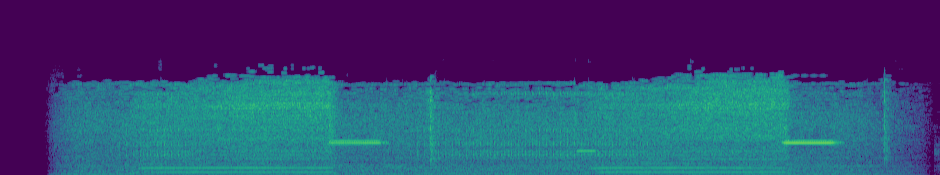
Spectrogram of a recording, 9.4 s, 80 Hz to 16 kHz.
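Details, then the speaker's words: ATEC vacuum-assisted MRI-guided breast biopsy device, foot switch held: steady motor whir with a rising tone, a beep every 4.5 seconds ending each tissue-cutting cycle, and manual handpiece rotation during the resting phase after the beep. "tissue acquisition occurs every 4.5 seconds a beep indicates the end of one cutting cycle manual rotation of the handpiece occurs just after the beep during the resting phase of the biopsy cycle"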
